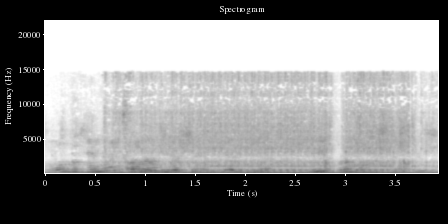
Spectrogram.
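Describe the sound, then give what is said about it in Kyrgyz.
A sewing machine runs continuously in a charity foundation office where cancer patients sew clothes. Its steady, even hum sits under a speaking voice. “Эргене коомдук фондунун кеңсесинде рак илдетине чалдыккан жарандар тынбай кийим тигип жатышат.”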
